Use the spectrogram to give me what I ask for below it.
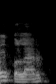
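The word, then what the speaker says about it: Scholar: En el Google Académico, escrito como Google Echolar o Ecolar, que sería la pronunciación, en el Google Académico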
